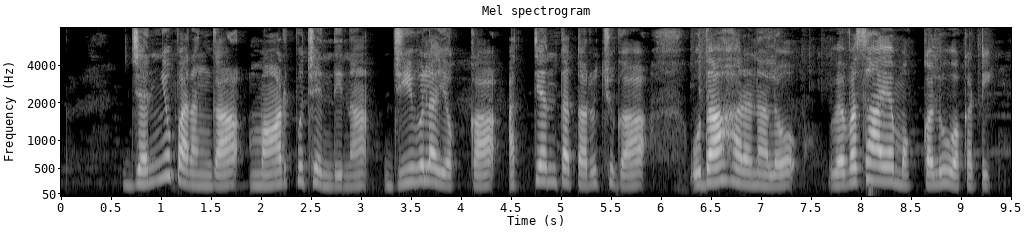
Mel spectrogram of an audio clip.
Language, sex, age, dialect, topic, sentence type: Telugu, male, 31-35, Central/Coastal, agriculture, statement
